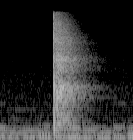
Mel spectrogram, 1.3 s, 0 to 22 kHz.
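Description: A single sharp crack from a suppressed Ruger 10/22 rifle fired inside a garage, a brief loud report with a short ringing decay over a low background hum.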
